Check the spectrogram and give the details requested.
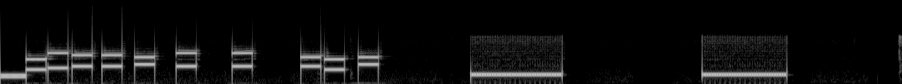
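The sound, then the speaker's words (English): A quick run of about nine telephone keypad beeps dials a number for a call from the K92.3 radio morning show, followed by two long, steady ringing tones separated by a pause of silence, clear with no voices. “We've got Tara's phone number, thanks to you, and let's see if we can't call her, all right?”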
